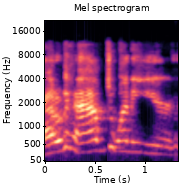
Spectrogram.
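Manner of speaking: high, insistent complaint; exasperated protest. Retold or imitated. Arguing with the voice that she is forty, high exasperated complaint. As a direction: repeat the objection, fed up. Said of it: "I'm like".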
